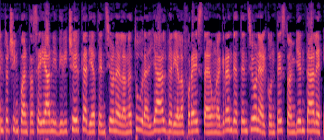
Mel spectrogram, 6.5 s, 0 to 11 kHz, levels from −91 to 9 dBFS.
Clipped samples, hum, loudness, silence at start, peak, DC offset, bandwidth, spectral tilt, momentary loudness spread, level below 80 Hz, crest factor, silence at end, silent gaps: under 0.1%; none; -13 LUFS; 0 s; 0 dBFS; under 0.1%; 10.5 kHz; -3.5 dB/octave; 4 LU; -50 dBFS; 14 dB; 0 s; none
